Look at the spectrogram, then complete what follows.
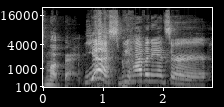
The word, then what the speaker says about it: mukbang: say mukbang okay so is it mukbang its mukbang yes we have an answer high five so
